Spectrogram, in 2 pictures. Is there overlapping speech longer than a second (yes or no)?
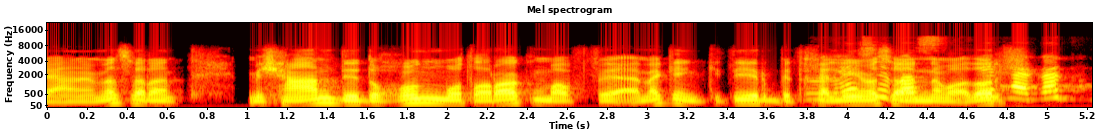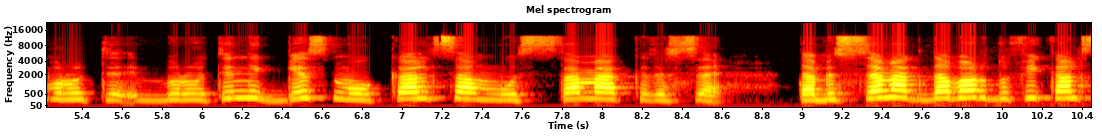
yes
